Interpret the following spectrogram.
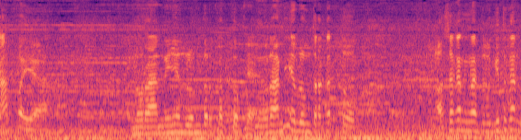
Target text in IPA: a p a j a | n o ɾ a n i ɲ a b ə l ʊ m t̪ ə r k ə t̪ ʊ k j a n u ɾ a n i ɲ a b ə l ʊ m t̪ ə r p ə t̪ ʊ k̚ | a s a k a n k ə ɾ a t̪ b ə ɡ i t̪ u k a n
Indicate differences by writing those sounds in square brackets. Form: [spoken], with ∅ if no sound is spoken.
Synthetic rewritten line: a p a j a | n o ɾ a n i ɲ a b ə l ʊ m t̪ ə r k ə t̪ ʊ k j a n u ɾ a n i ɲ a b ə l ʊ m t̪ ə r [k] ə t̪ ʊ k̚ | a s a k a n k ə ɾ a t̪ b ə ɡ i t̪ u k a n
